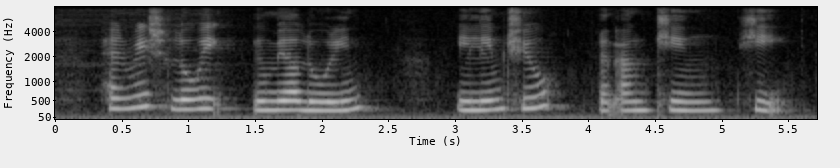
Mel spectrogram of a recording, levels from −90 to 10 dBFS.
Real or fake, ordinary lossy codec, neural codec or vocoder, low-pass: real; none; none; none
